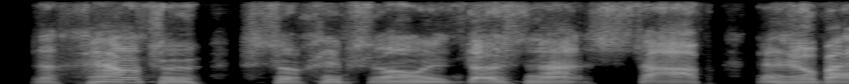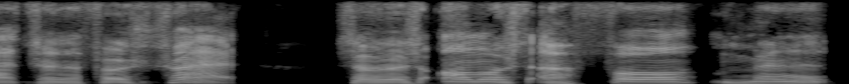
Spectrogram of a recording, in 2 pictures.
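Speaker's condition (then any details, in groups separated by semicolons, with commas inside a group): Throat cancer, tumor through tongue, attached to epiglottis; chemo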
